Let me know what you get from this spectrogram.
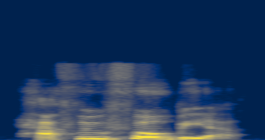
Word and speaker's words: Haphephobia: It's H-A-P-H. – H-A-P-H? – Uh-huh. – Okay. – E-phobia. P-H-O-B-I-A. So it has a pronunciation, but it's Haphephobia.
